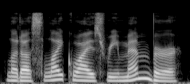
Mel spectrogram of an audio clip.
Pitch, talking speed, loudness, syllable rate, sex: 185 Hz, 125 wpm, -13 LUFS, 5.1 syllables/s, female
